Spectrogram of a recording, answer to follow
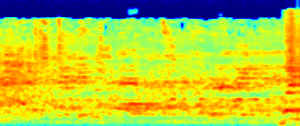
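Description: Many voices chattering and talking over one another, with a louder voice coming in near the end.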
